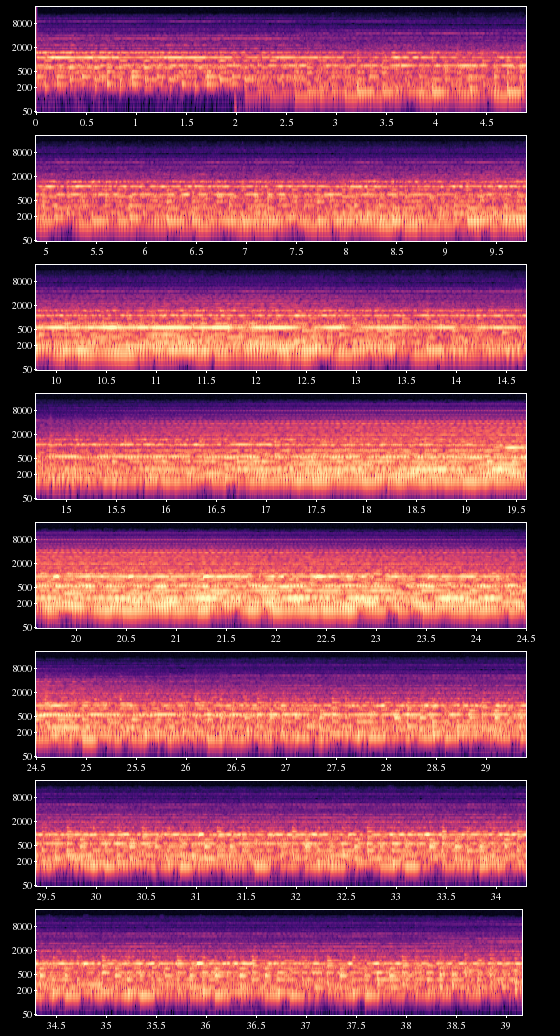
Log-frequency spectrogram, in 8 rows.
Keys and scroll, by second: 10.1 g, 13.8 z, 22.5 a, 27.2 ctrl+z, 34.4 g, 36.3 z.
